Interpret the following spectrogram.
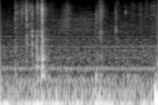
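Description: Light clicks and rustles of trading cards and a foil booster pack being handled, with one sharper click about half a second in.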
